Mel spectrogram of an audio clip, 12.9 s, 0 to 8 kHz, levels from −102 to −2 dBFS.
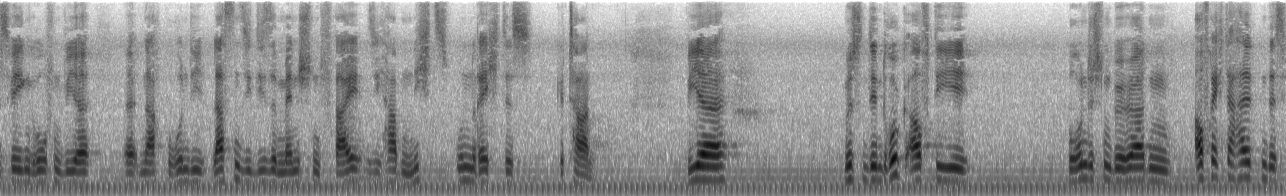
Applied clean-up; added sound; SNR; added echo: none; Mechanical fan; 18 dB; none.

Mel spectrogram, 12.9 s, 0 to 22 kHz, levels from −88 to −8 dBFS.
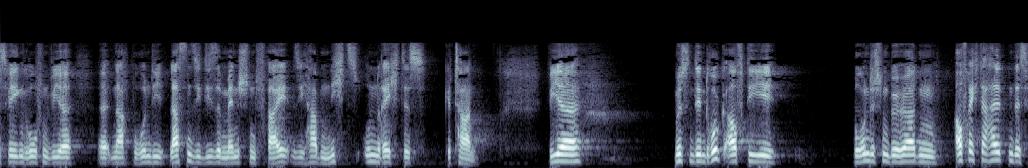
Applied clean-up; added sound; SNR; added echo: none; none; none; none.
